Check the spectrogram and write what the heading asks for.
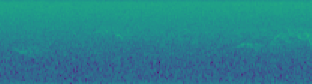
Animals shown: forest ambience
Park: Marsh-Billings-Rockefeller National Historical Park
